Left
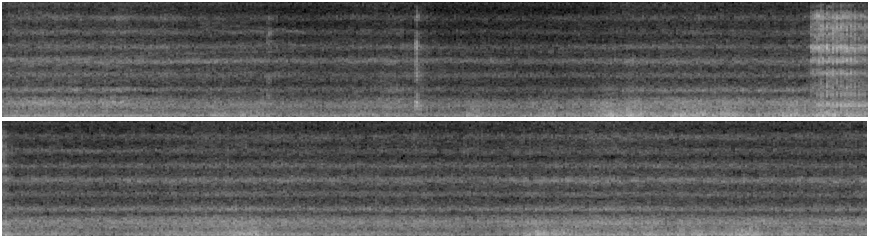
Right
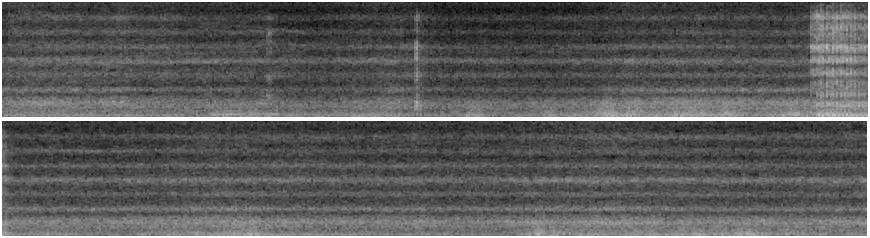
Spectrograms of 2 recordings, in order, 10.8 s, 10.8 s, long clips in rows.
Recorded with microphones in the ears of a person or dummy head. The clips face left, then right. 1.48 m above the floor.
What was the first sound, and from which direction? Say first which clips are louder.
A child speaking: right 2 dB; 60° right (ahead or behind).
